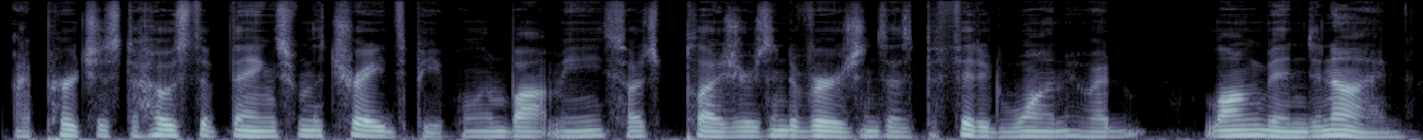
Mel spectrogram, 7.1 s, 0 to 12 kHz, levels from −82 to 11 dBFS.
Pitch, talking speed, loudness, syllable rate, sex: 110 Hz, 200 wpm, -21 LUFS, 5.6 syllables/s, male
